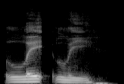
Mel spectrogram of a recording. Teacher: he drops the T. So it is just like a glottal T sound.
